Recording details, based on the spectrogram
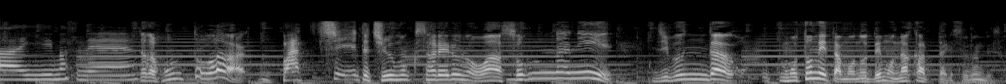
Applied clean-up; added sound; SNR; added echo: none; Trumpet; 17 dB; none.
